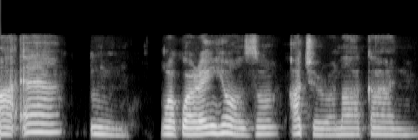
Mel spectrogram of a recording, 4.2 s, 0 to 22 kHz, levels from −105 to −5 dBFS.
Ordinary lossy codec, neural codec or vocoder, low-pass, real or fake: none; codec, 16 kHz, 4.8 kbps, FACodec; none; fake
